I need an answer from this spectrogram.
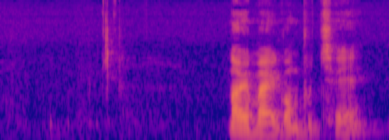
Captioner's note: mapudungun speaking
